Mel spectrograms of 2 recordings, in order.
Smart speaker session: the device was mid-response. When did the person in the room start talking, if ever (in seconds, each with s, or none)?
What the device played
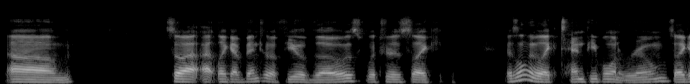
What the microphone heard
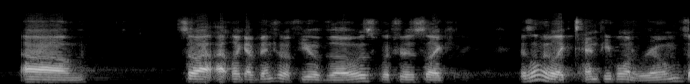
none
